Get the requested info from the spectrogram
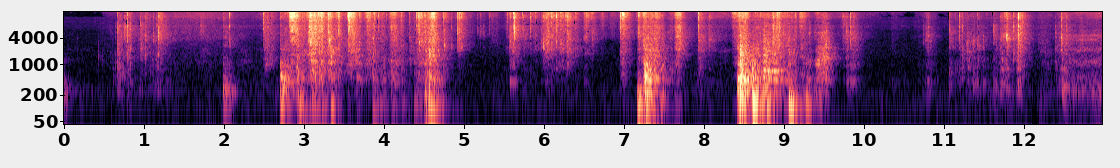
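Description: Thin plastic packaging rustling and crinkling in several short irregular bouts, as small zip-lock bags of accessories are handled.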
